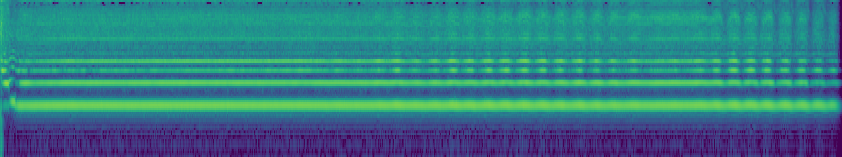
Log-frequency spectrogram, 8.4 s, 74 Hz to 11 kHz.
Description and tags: Flute Dizi C 067 G5
Flute Dizi C all notes + pitched semitones
C, Dizi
